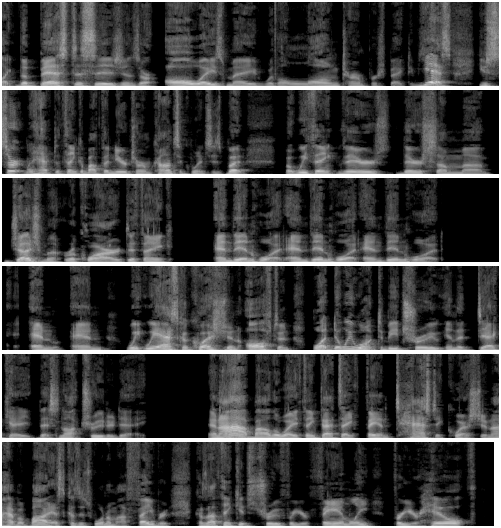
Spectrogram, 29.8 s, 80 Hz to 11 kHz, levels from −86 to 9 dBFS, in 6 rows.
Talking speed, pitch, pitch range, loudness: 195 wpm, 130 Hz, 120-150 Hz, -23 LUFS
